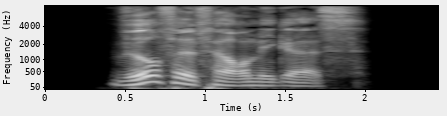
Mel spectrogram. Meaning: strong/mixed nominative/accusative neuter singular of würfelförmig
- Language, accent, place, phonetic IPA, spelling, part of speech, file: German, Germany, Berlin, [ˈvʏʁfl̩ˌfœʁmɪɡəs], würfelförmiges, adjective, De-würfelförmiges.ogg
